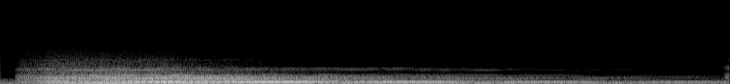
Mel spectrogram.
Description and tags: deep bass rumble 3
A distant bomb or deep bass rumble sound like deep bass rumble 2 but more resonant. Part of my Atmospheres and Soundscapes 2 pack which consists of sounds designed for use in music projects or as backgrounds intros and soundscapes for film and games.
bomb, electro, music, atmosphere, rumble, synth, ambience, boom, percussion, space, dark, city, processed, sci-fi, cinematic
